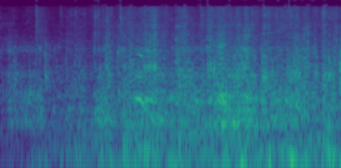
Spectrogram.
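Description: Plastic wheels of a child's baby walker rolling across a hard floor, a steady rumbling noise that grows louder about a second in as the walker picks up speed.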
